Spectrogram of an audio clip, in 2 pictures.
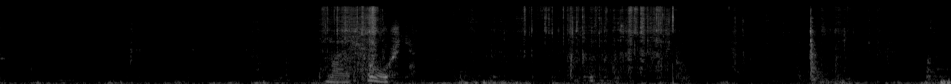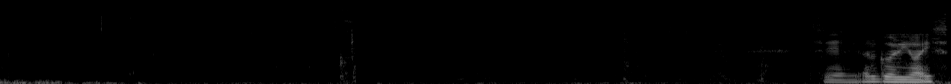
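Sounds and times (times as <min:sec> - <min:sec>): hands scraping and rustling parts: 0:00.0 - 0:13.1.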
